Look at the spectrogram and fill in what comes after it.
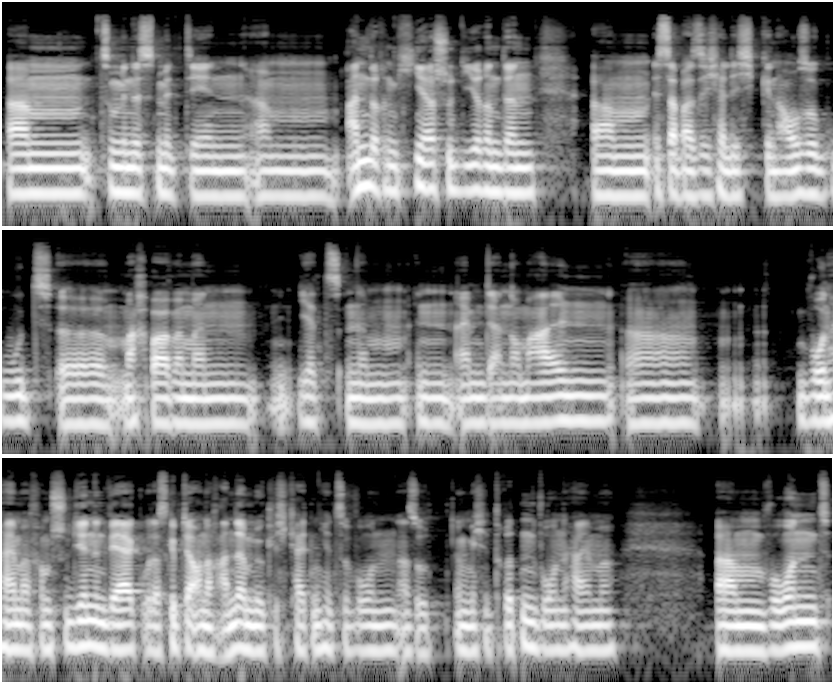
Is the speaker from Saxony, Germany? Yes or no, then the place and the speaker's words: yes; Leipzig, Saxony, Germany; moved away as an adult; now in Zittau, Germany; ich komme ja ursprünglich aus Leipzig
